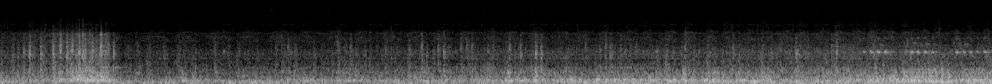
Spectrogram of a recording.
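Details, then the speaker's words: 2006 Arctic Cat Prowler XT 650 H1 single-cylinder, running after an output shaft bearing was already replaced: steady rough grinding with heavy low rumble, the same as before; root cause of the repeat bearing failure not yet found, so the engine is coming out again. "got this thing back together everything was good and now it's grinding again doing the same thing it was before"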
